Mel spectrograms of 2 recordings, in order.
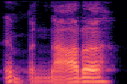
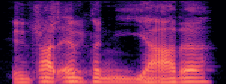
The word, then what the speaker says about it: empanada: It's empanada, not empanada. So I need to empanada. There's no like squiggly line above the N.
